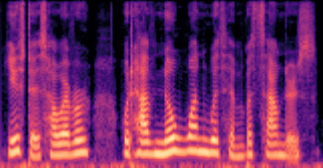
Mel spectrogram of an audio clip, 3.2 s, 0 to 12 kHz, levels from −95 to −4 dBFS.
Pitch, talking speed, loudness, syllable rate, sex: 205 Hz, 185 wpm, -18 LUFS, 5.8 syllables/s, female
